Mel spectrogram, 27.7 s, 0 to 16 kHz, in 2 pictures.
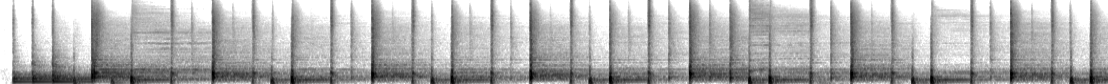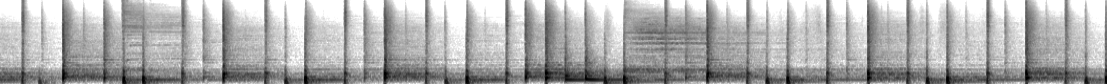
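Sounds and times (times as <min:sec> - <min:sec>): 
drum kit: 0:00.1 - 0:27.6.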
